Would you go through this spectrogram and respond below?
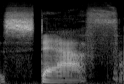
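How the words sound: It is said with an American accent. "if you're from the United States or you speak American English, you'd say staff"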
